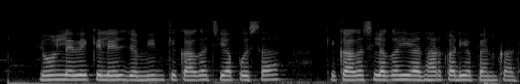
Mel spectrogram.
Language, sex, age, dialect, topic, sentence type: Magahi, male, 36-40, Western, banking, question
